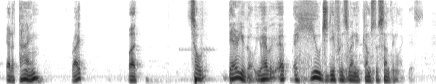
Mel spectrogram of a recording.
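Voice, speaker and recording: A man with a fairly low pitch speaks at a fairly slow pace, somewhat breathy, with lively intonation, big swings in loudness and long, frequent pauses. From Portugal. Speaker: tattoo artist. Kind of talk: casual chat.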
